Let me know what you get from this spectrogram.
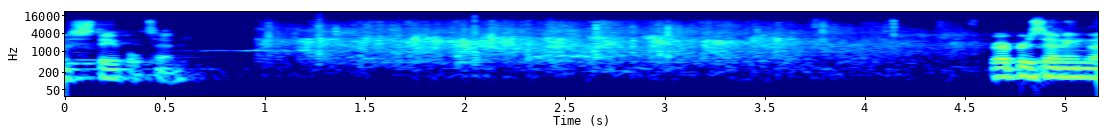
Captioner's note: audience applauds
